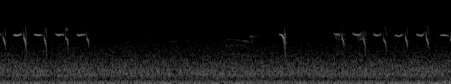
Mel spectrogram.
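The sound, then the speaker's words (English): A wild bird calls from a tree with quick runs of short, sharp, high-pitched chirps, a burst at the start, a lone note, then another rapid series, all over a steady low rumble. “Here's one of the wild birds now in a tree.”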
